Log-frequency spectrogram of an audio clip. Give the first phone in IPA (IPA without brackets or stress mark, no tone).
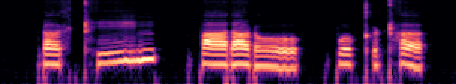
ɽ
